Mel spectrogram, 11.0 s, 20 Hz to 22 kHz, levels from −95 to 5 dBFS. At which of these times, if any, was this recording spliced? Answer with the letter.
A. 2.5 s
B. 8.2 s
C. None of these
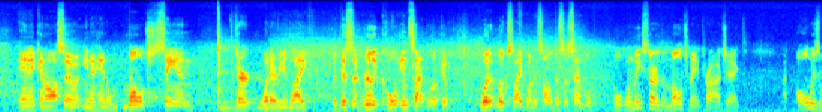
B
